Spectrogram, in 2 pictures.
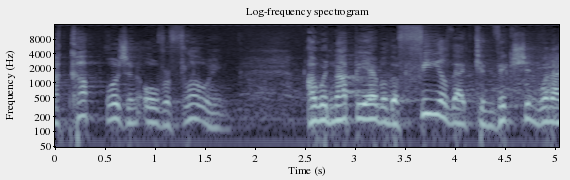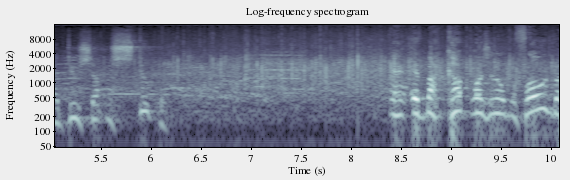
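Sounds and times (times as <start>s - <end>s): crowd applauding: 4.3s - 10.0s.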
